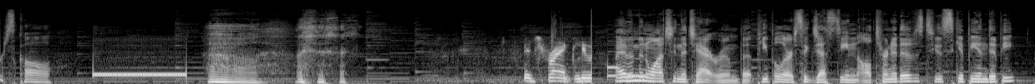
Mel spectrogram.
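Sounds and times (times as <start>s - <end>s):
speech: 0.0s - 0.6s, 2.1s - 3.6s, 5.2s - 10.3s
telephone dial tone when calling back: 0.9s - 1.9s
laughter: 2.2s - 5.3s.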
